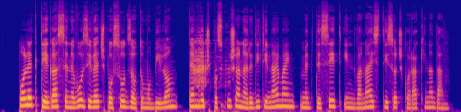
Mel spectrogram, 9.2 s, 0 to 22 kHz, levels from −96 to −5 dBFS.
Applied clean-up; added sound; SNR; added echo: neural mask model DeepFilterNet 3.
